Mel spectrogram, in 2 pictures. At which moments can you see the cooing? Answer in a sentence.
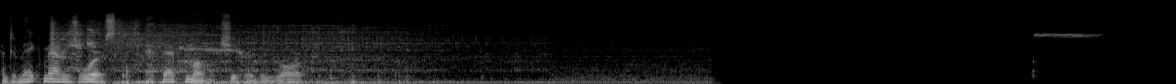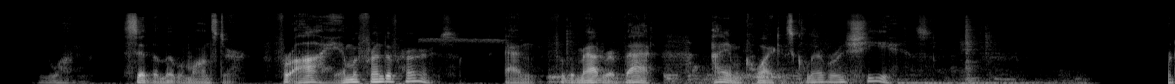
The cooing can be heard from 17.2 to 22.6 s.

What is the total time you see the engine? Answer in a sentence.
The engine can be heard for 7 seconds in total.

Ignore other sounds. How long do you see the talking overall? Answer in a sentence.
You can hear the talking for 12 seconds altogether.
